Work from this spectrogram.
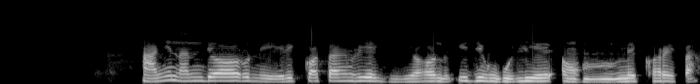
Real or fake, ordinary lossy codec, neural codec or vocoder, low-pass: real; none; none; 7.2 kHz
